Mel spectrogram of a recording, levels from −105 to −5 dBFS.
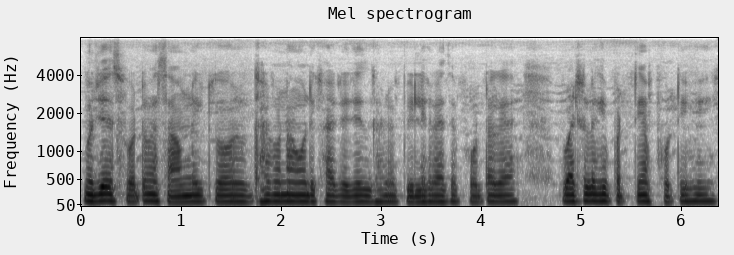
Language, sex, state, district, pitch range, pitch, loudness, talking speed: Hindi, male, Madhya Pradesh, Katni, 105-115 Hz, 110 Hz, -18 LUFS, 255 wpm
